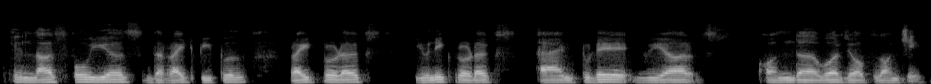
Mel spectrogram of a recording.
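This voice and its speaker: Low, flat-voiced man on a call. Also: no echo. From India. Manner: hesitant, many uh fillers. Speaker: webinar caller. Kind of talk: call-in remarks. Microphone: video call. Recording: dull lo-fi dry call audio.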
